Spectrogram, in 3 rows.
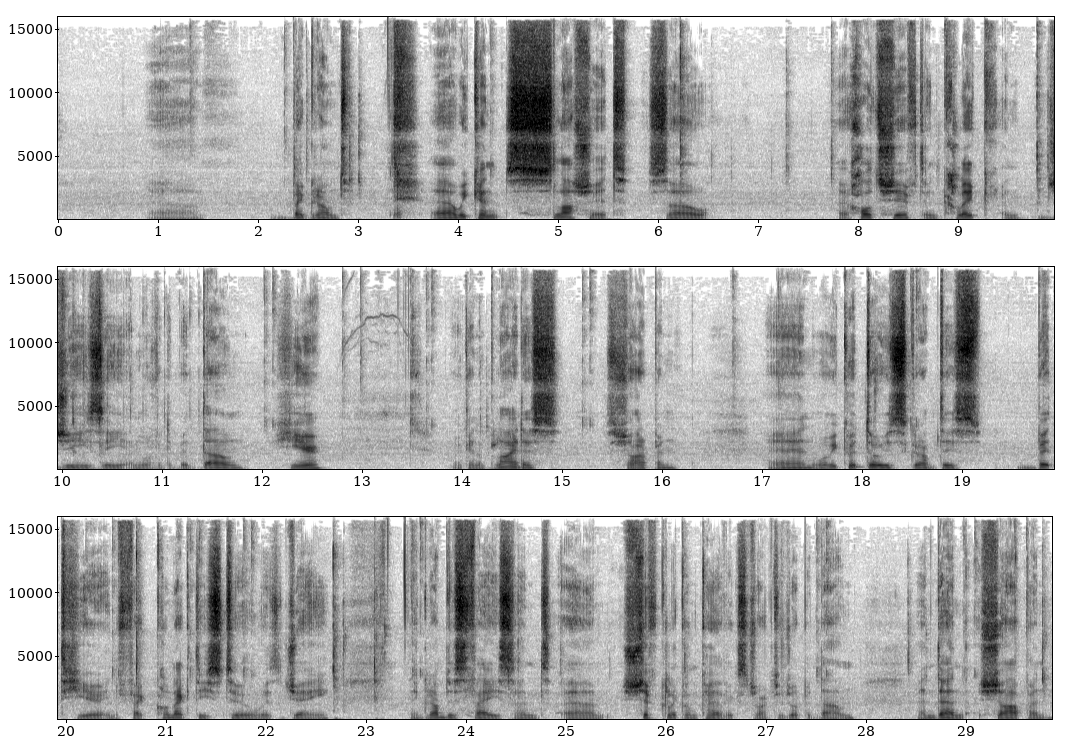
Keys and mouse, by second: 1.2-2.2 middle drag, 2.3 `, 2.9 Tab, 4.3-8.4 drag, 9.7 g, 12.7 middle click, 13.5 click, 13.9 q, 16.6-17.1 middle drag, 18.0 Tab, 18.4 click, 19.9 Tab, 22.6 j, 23.0 Tab, 24.4 q, 28.2 q, 29.4 middle click, 29.7 Tab.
